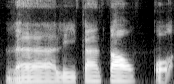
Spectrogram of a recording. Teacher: ada qaf qalqalah ya, tauqo ada pantulan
